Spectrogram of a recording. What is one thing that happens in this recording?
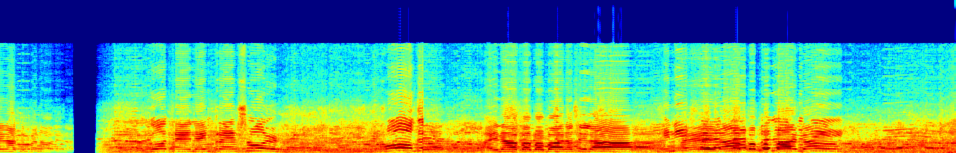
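People chatter and shout nearby.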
